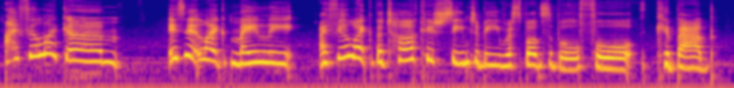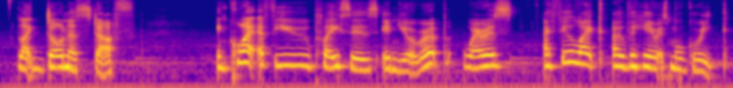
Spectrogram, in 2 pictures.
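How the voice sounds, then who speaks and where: A woman's voice: fairly high pitch, unhurried. A young British woman chatting casually with her livestream viewers. She rambles, laughs often and sometimes loses her train of thought. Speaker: streamer.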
